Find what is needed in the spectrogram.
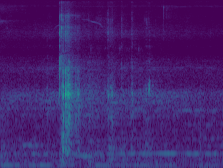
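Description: One sharp click a little over half a second in, then two faint ticks: small hard toys being handled and put into a cardboard box.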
